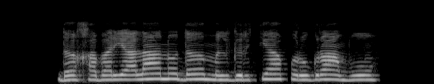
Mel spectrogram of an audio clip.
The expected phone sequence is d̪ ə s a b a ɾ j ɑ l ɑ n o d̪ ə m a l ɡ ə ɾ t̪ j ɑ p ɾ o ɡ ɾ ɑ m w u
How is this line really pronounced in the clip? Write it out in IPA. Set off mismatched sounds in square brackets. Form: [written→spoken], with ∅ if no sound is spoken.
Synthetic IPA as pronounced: d̪ ə [s→x] a b a ɾ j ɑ l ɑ n o d̪ ə m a l ɡ ə ɾ t̪ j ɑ p ɾ o ɡ ɾ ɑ m w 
